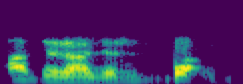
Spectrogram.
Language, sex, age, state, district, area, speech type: Nepali, female, 30-45, West Bengal, Jalpaiguri, urban, conversation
